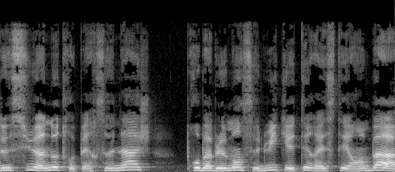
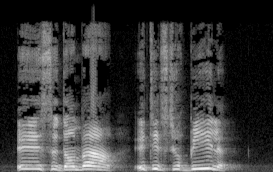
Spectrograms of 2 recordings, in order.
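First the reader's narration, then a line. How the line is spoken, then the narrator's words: Blind man shouting again. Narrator (French): cria de nouveau l'aveugle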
